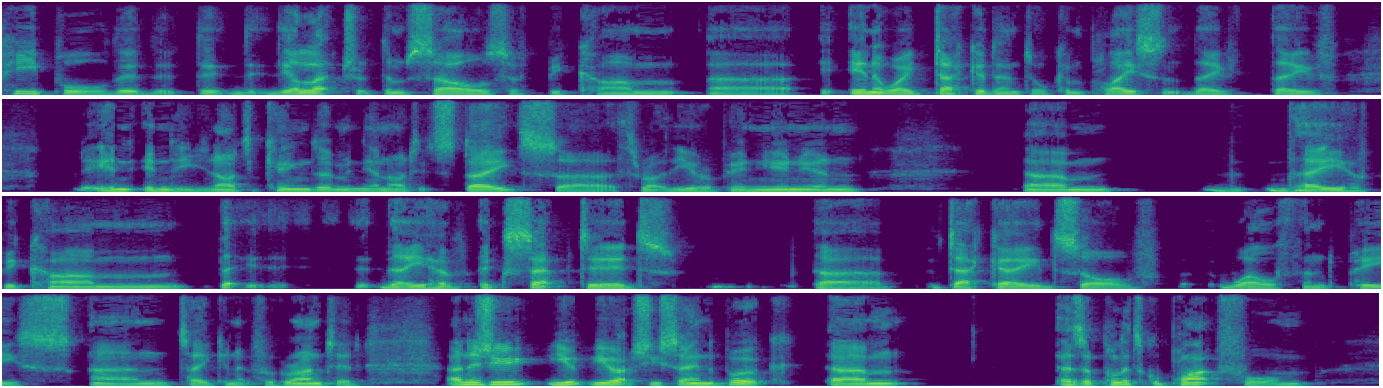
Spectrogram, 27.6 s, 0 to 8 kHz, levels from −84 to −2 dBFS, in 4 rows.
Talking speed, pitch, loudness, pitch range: 145 wpm, 120 Hz, -25 LUFS, 110-135 Hz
